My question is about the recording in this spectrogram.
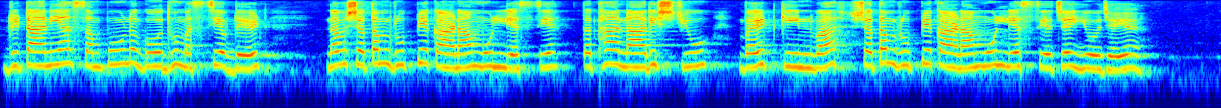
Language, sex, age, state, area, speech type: Sanskrit, female, 18-30, Uttar Pradesh, rural, read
